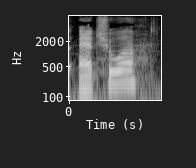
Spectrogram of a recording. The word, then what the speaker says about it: Achiuwa: How do you pronounce that? Is it Achiuwa? Is that it? I believe it's Precious Achiuwa.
